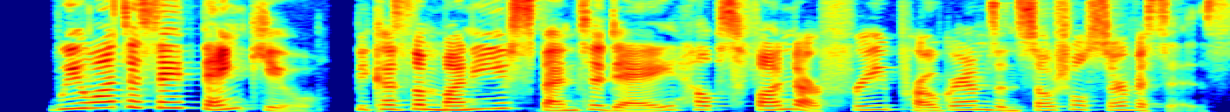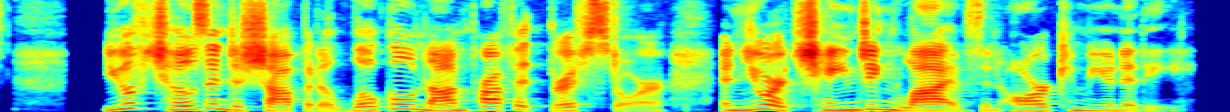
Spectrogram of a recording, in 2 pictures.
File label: Voice Promo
